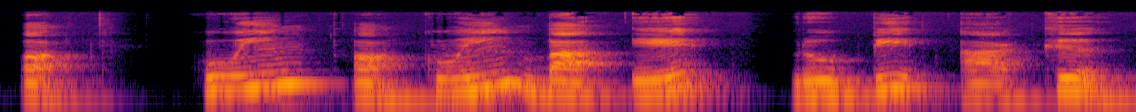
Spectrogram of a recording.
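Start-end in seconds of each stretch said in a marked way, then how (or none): 1.8-5.6 cuimbaerupiac stretched out, ui together in one syllable; slow demo of the diphthong in cuimbaerupiac. Shown as a demonstration. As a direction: drag cuimbaerupiac out slowly. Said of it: "Temos duas vogais na mesma sílaba".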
